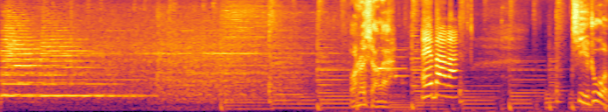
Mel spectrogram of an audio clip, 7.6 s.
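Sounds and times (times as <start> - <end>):
high-speed train horn: 0.0 - 3.7
high-speed train rushing along: 0.0 - 6.2
speech: 4.4 - 5.8, 7.2 - 7.5.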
